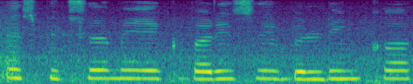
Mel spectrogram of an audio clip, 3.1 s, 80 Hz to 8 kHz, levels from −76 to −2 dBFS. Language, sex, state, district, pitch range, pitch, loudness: Hindi, female, Bihar, Katihar, 265-285 Hz, 280 Hz, -14 LUFS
